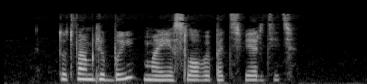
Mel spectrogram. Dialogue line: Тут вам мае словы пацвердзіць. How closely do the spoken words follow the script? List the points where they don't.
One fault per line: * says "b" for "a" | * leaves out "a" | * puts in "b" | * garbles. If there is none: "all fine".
* puts in "любы"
